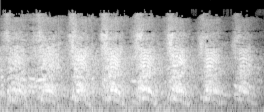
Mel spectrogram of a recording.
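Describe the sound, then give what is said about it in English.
A large crowd of protesters in front of Minneapolis Mayor Jacob Frey's house boos and jeers at him as he walks off, in loud, swelling waves, roughly six rhythmic surges of shouting that rise and fall, sustained throughout. “Frey was booed and jeered at as he walked off.”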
